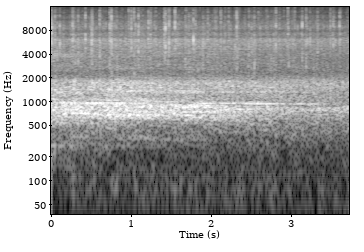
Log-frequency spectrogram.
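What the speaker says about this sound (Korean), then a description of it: "박수 한번 부탁드립니다." A seated audience at a party convention announcing a presidential candidate gives sustained applause, a steady even wash of clapping that fades slightly toward the end.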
